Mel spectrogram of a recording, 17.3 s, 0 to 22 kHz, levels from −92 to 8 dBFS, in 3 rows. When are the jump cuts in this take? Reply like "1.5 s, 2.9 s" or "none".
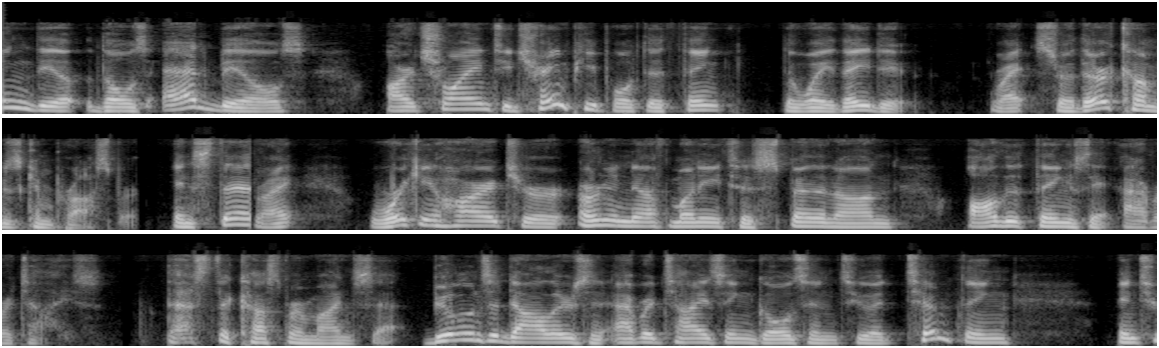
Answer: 7.0 s, 13.7 s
